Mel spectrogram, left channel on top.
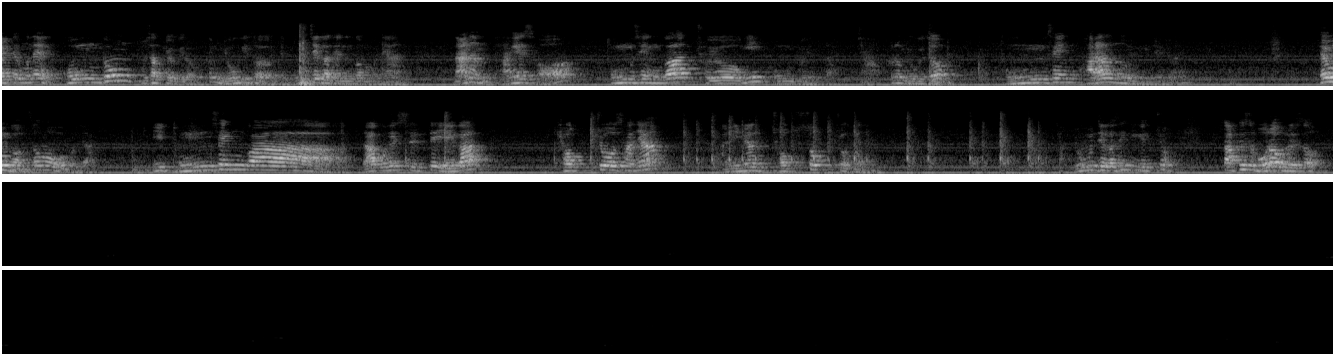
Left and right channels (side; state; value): right; silent; 55 dB below the other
